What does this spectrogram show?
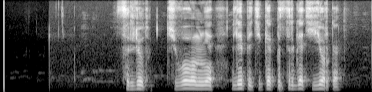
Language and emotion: Russian, angry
